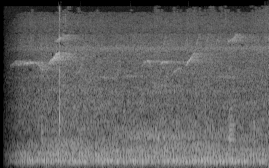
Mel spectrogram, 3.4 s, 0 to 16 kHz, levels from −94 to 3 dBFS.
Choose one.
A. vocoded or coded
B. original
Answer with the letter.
B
